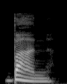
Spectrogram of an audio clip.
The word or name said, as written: bun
